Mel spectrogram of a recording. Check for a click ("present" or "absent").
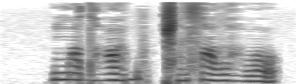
present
